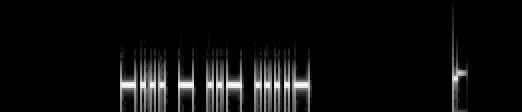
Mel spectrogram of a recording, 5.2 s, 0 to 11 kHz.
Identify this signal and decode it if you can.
Morse code, heard as a keyed tone, about 25 wpm, 700 Hz. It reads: BTU4
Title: All Cut Numbers - 4-Digit 25wpm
